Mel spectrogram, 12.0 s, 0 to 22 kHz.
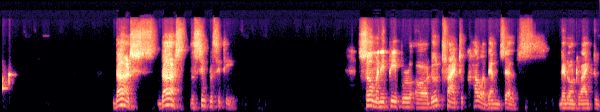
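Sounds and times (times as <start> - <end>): high-pitched blip: 0.0 - 0.4.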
